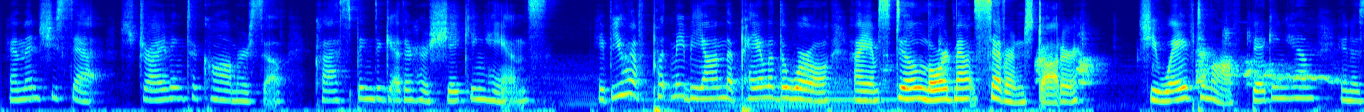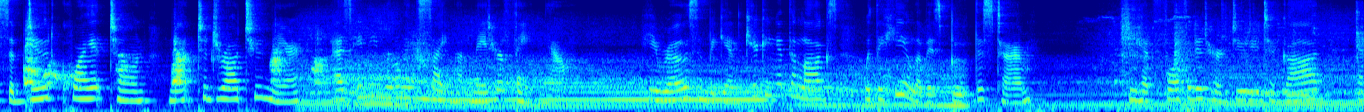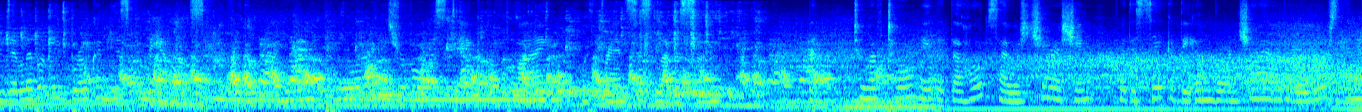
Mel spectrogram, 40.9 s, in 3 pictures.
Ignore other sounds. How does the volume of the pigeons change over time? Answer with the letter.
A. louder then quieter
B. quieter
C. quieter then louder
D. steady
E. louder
E.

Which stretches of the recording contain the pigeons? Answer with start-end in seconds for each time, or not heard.
24.6-35.1.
